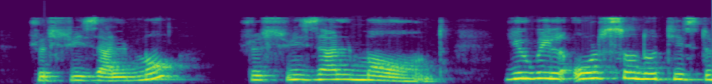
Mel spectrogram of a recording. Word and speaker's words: allemande: And the feminine, just add an E. Je suis allemande. So same principle, you add an E and sound the letter that comes before in the feminine.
